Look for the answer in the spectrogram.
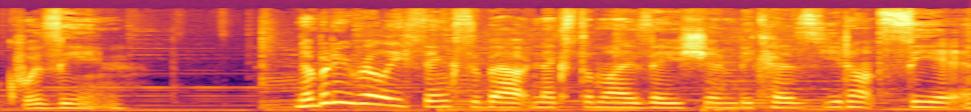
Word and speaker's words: Nixtamalization: Nixtamalization.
